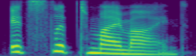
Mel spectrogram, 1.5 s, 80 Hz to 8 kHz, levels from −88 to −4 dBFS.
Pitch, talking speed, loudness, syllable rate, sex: 220 Hz, 165 wpm, -15 LUFS, 3.9 syllables/s, female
